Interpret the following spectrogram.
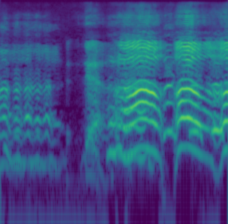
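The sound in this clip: A person cries, with a quieter whimpering sob giving way after a short pause to loud, drawn-out wailing sobs that waver and rise and fall in pitch.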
